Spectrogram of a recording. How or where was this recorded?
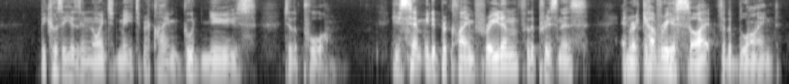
large echoing room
